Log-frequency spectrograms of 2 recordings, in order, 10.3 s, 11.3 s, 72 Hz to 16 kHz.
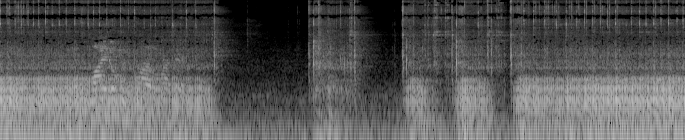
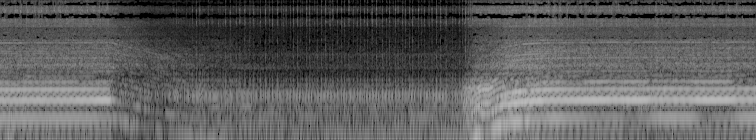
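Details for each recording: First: Echo SRM280S string trimmer, small two-stroke, won't rev up; spark arrester screen checked, carburetor seems okay, new plug fitted. Before repair, it buzzes unevenly and drops away rather than climbing, bogging from a clogged catalytic converter. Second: Echo SRM-280 two-stroke trimmer after cleaning its clogged catalytic converter, warming up: idles better, then snaps cleanly up to a steady high scream without stumble or bogging; revs normally after repair.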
